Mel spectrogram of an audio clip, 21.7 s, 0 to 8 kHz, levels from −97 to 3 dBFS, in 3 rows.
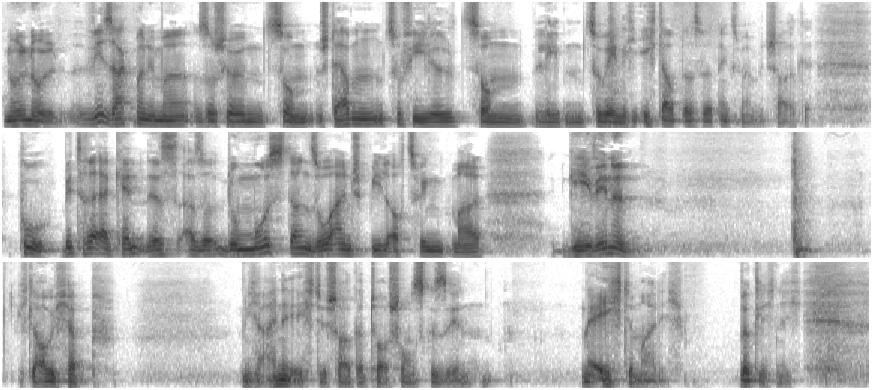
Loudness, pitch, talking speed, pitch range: -27 LUFS, 90 Hz, 145 wpm, 80-105 Hz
